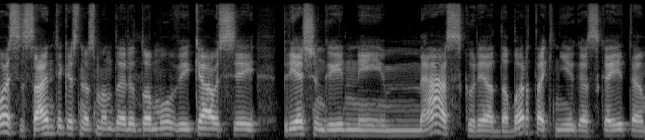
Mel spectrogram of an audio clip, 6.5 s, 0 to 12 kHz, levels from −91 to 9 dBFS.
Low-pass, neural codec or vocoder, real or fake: 10.8 kHz; vocoder, 44.1 kHz, 128 mel bands every 512 samples, BigVGAN v2; fake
